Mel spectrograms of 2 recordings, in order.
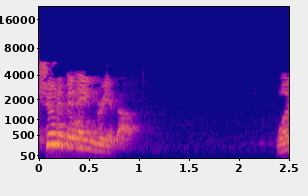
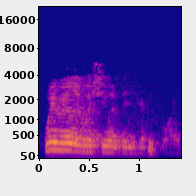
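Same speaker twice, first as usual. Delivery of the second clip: passive aggressive; 8 semitones lower, 5 dB quieter, faster than usual. Retold or imitated. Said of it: "passive aggressiveness".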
